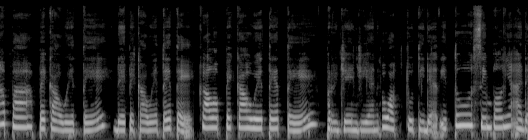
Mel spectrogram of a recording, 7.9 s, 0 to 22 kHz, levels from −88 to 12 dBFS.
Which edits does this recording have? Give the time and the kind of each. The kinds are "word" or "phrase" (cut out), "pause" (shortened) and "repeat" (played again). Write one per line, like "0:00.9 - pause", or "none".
0:01.9 - word
0:05.7 - word
0:06.6 - word

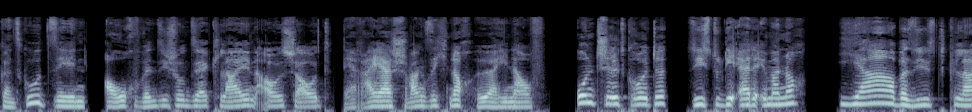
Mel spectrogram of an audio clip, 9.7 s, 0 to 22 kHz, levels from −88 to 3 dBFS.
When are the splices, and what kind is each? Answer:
0:03.4 - pause

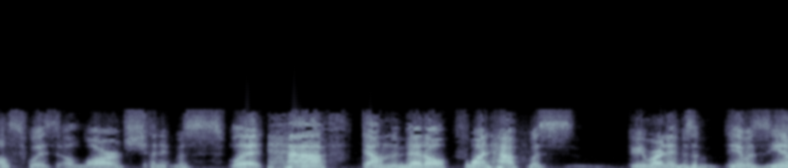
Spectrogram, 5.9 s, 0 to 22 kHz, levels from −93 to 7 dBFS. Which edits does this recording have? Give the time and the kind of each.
0:01.1 - word
0:02.0 - word
0:03.5 - word

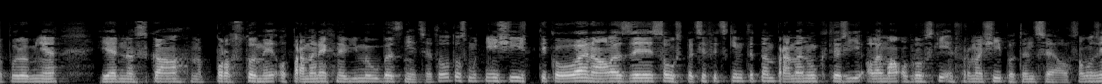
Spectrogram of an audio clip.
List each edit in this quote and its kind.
0:02.6 - phrase
0:02.9 - word
0:05.2 - word

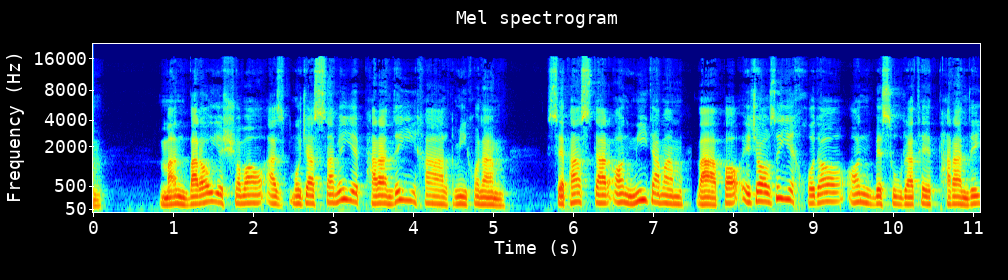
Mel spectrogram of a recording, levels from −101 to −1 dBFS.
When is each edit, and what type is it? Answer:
0:02.5 - word
0:07.5 - pause

